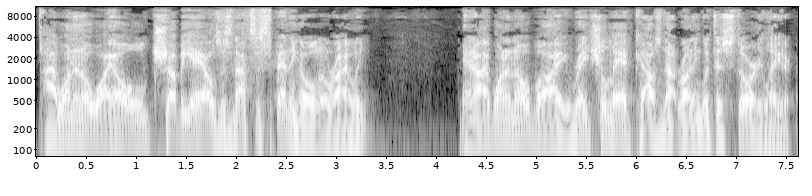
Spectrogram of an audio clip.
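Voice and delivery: normal talking voice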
